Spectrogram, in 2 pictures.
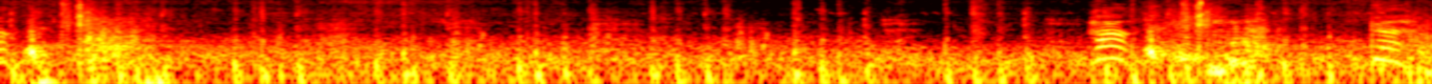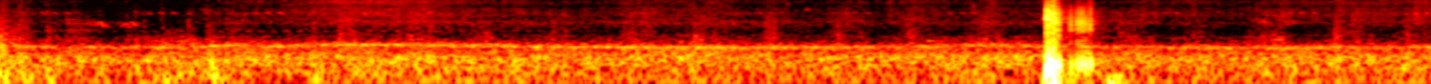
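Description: Hoofbeats of a horse ridden in The Legend of Zelda: Breath of the Wild, a steady clip-clop under ambient game wind, with a louder thump near the end.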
